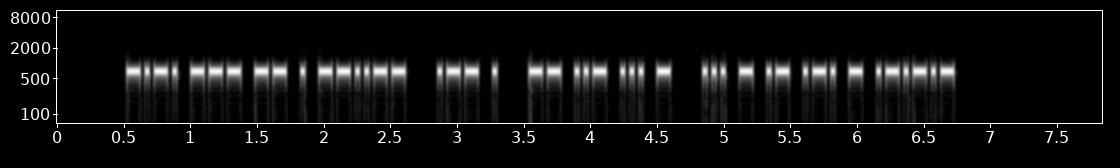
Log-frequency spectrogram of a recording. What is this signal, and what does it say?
Morse code, heard as a keyed tone, about 34 wpm, 700 Hz. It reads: COME, WE MUST START.
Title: Sentences from Top 1000 Words - Review Part 1 - 35wpm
